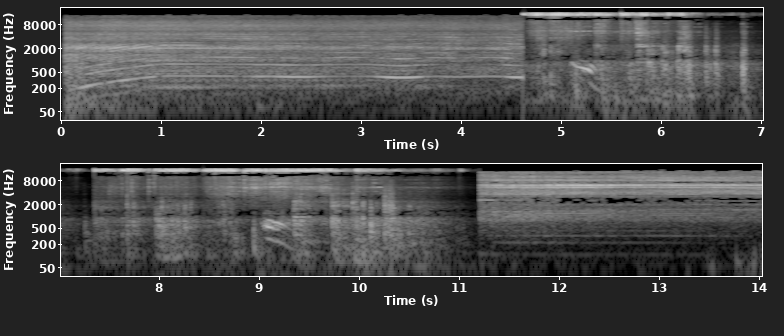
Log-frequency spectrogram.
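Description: A cordless drill spins up with a rising whine and runs steadily for about four seconds. Then comes a few seconds of knocking and rattling, and for the last three seconds an angle grinder cuts through steel chain with a steady high whine.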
